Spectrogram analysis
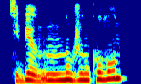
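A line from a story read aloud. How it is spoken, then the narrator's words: Trembling voice. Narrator (Russian): Дрожащим голосом высказала я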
